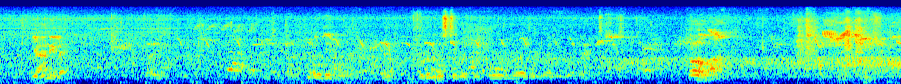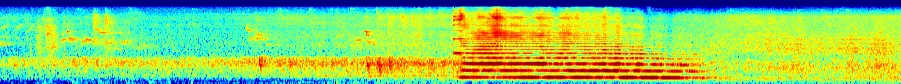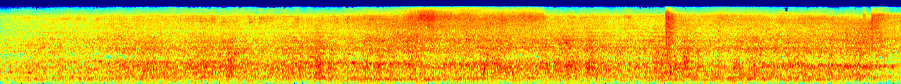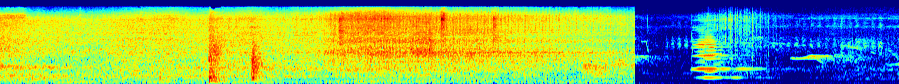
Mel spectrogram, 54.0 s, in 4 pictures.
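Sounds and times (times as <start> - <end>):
train rumble and wheel clatter: 10.4 - 50.1
train horn: 20.3 - 24.4, 50.9 - 51.9.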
